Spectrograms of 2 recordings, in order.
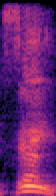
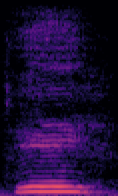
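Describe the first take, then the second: First: The word is said at a loud volume. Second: The word is said at a soft volume. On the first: The speaker calls it right. "lo hacemos con voz fuerte, con voz potente" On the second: The speaker calls it wrong. "No vamos a decir"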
